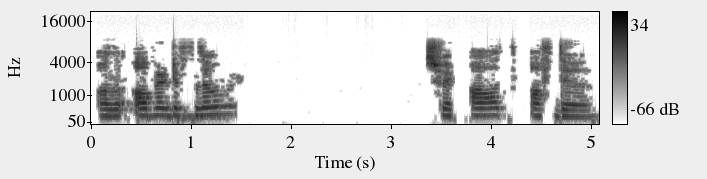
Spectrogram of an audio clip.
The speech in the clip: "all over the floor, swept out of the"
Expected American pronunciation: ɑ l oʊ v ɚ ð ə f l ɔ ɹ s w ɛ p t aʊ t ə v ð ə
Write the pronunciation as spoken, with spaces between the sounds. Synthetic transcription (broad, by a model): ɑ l oʊ v ɚ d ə f l ɔ ɹ s w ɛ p aʊ t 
